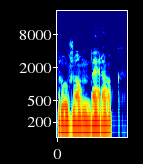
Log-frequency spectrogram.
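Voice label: "Ružomberok", Slovak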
